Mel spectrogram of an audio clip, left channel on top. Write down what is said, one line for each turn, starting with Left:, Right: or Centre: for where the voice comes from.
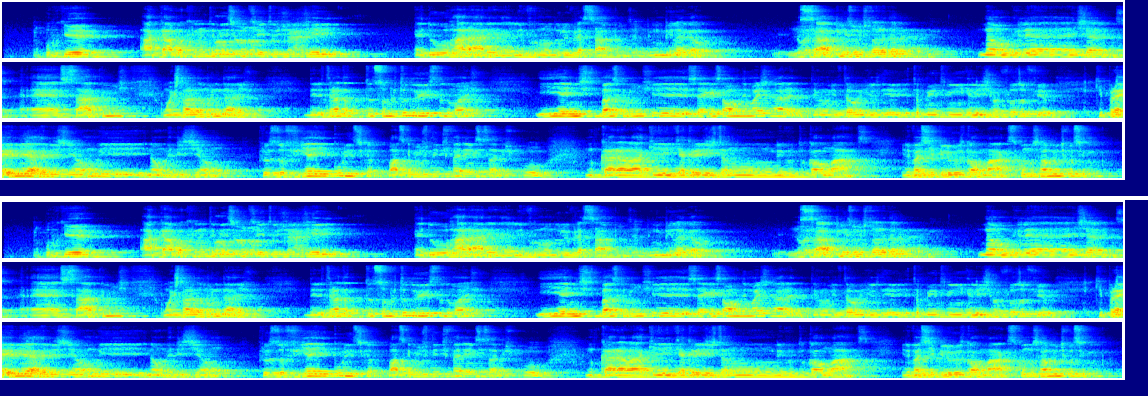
Left: porque acaba criando também
Right: Qual
Left: esse
Right: que é
Left: conceito
Right: o nome do
Left: de,
Right: cara?
Left: de, reli- é do Harari, é livro, o nome do livro é Sapiens, é bem, bem legal.
Right: Ele Não
Left: Sapiens,
Right: é brasileiro,
Left: uma história
Right: né?
Left: da,
Right: Harari.
Left: não, ele é excelente. É Sapiens, uma história da humanidade. Ele
Right: Eu
Left: trata
Right: acho que ele
Left: tu- sobre tudo isso e tudo mais. E a gente basicamente segue essa ordem imaginária. Tem um- Ele, tam- ele- ele também entra em religião e filosofia. Que pra ele é religião e. Não, religião, filosofia e política. Basicamente não tem diferença, sabe? Tipo, um cara lá que, que acredita no, no livro do Karl Marx, ele
Right: é.
Left: vai
Right: Uhum.
Left: seguir o livro do Karl Marx como se realmente fosse um-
